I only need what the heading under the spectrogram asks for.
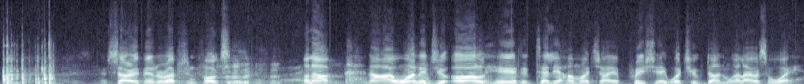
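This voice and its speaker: A man's voice: fairly low pitch, expressive, normal speed, lightly acted. A man acting in a 1950s radio drama as a naive, well-meaning newspaper publisher who protests earnestly. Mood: pleased, hesitant. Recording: noisy old 1950s radio recording.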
